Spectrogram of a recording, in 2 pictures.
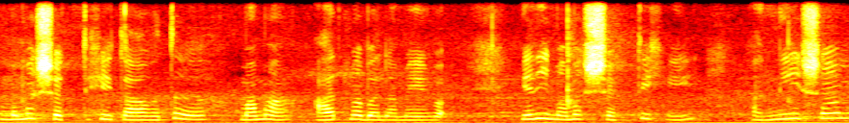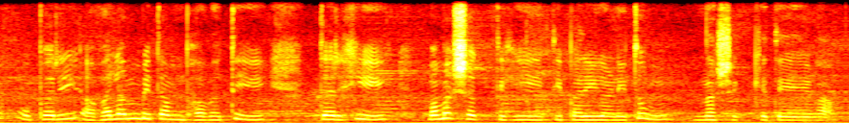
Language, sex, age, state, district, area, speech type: Sanskrit, female, 18-30, Karnataka, Udupi, rural, spontaneous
